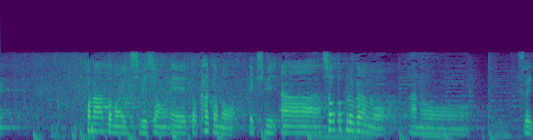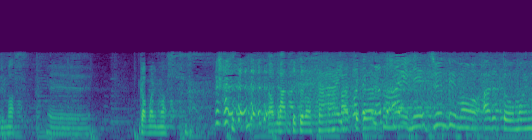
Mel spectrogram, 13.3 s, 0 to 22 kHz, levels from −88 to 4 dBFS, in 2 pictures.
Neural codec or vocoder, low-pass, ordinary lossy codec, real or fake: none; 5.4 kHz; none; real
